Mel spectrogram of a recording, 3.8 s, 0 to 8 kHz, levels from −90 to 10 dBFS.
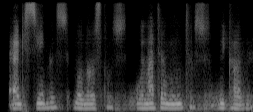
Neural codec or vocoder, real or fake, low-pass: codec, 16 kHz, 0.5 kbps, FreqCodec, smaller model; fake; 7.2 kHz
